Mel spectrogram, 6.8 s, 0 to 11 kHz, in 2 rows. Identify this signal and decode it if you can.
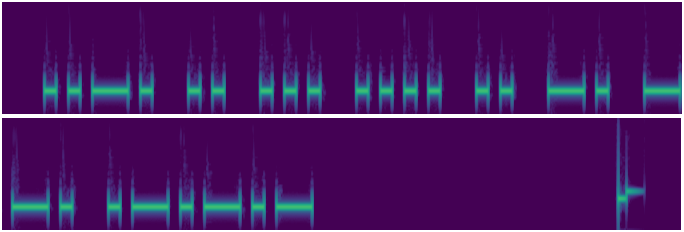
Morse code, heard as a keyed tone, about 20 wpm, 700 Hz. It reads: FISHING.
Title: Sentences from Top 1000 Words - Review Part 5 - 20wpm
